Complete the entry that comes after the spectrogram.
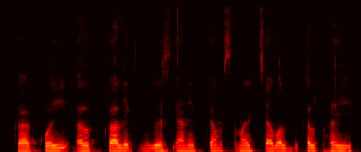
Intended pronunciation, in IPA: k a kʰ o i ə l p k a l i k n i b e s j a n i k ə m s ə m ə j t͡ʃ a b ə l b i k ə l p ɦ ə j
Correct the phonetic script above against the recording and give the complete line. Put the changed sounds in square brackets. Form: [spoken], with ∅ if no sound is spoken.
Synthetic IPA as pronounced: k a [k] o i ə l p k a l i k n i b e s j a n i k ə m s ə m ə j t͡ʃ a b ə l b i k ə l p ɦ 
